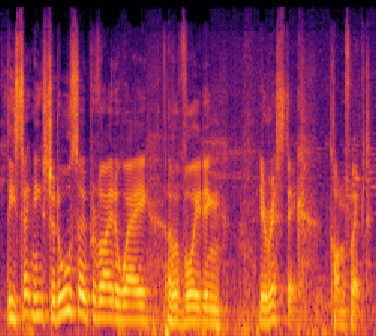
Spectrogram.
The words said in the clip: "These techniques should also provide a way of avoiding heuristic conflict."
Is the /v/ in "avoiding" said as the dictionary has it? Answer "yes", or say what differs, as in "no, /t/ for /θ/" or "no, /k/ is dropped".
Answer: yes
